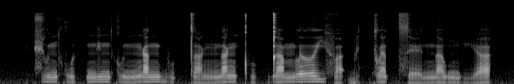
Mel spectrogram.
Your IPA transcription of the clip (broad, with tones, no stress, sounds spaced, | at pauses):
t͡ɕ u˧ n k w ɯ˨˩ k̚ n i˧ n k u˨˩ n ŋ a˦˥ n b u˨˩ ʔ t a˩˦ ŋ n a˥˩ ŋ pʰ u˨˩ k̚ d a˦˥ m l ɤː˥˩ j f a˨˩ ʔ b i˦˥ t̚ k l a˦˥ t̚ s ɛː˩˦ n a˧ w ŋ i˩˦ a̯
